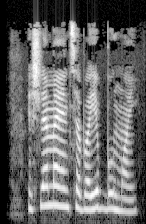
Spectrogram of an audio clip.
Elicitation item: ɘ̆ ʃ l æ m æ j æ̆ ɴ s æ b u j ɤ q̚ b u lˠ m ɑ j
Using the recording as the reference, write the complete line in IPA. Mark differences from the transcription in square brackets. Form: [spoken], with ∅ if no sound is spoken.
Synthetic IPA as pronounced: ɘ̆ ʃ l æ m æ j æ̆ [n] s æ b [ɒ] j ɤ [p̚] b u lˠ m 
